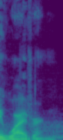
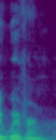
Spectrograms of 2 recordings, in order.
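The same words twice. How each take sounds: First: "wyvern" said WY-vern, rhyming with "driver" at the start; long-i wyvern. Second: "wyvern" said WIV-ern, short i as in "give". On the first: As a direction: say "wyvern" with i as in "eye". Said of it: "I say wyvern". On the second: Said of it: "so you say wyvern?". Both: Shown as a demonstration.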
